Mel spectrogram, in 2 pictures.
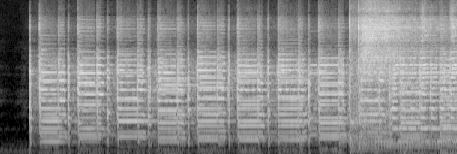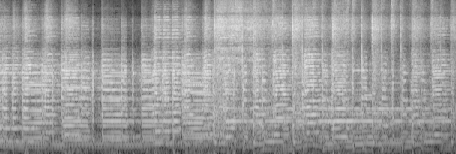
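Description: A loud, upbeat ska punk tune with distorted guitar opens alone, then the full band crashes in a few seconds later and drives on energetically with no talking.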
